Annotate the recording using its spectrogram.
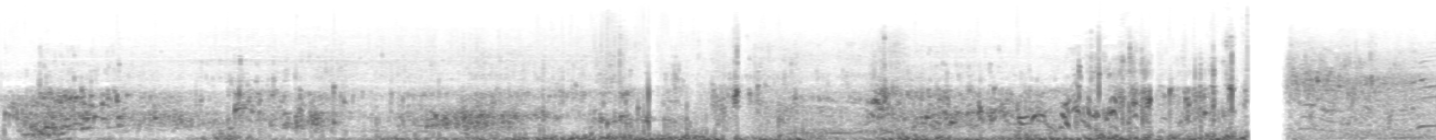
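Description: Muffled underwater sound from a camera submerged in the sea while swimming: water rushing and gurgling, with scattered clicks and knocks. The sound cuts out briefly near the end.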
